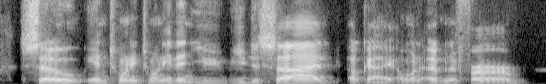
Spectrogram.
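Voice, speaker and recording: Lively intonation marks this man's ordinary speaking voice. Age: 50s. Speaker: lawyer and podcast host. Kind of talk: casual interview.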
